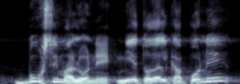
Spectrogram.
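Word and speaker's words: Bugsy Malone: Alan Parker deja el blanco España y hace maximalón Nieto de Al Capone no como que no O pronuncias buxi malone Nieto del Capone o máxima Lone Nieto del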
